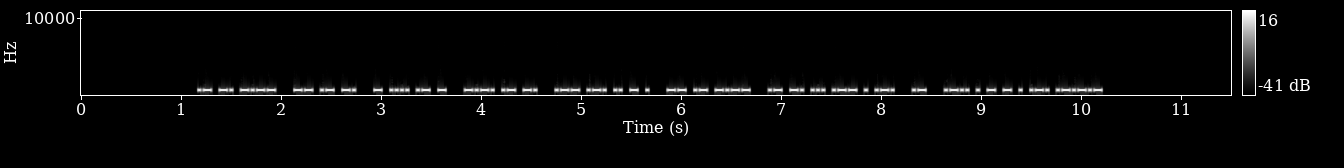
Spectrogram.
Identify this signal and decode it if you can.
Morse code, heard as a keyed tone, about 47 wpm, 700 Hz. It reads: ANY MAN THAT CAN WRITE MAY ANSWER A LETTER.
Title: Sentences from Top 1000 Words - Review Part 1 - 45wpm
